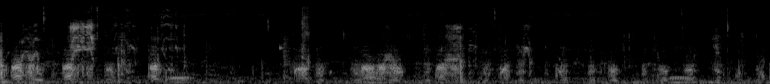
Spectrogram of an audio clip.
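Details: Mother pig (sow) giving birth; short, low, rough grunts come in uneven bursts, some doubled, with quiet gaps between them and faint background noise.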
